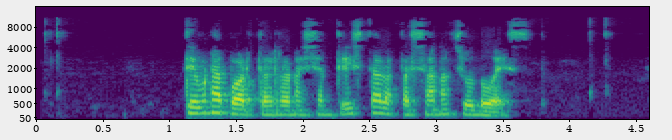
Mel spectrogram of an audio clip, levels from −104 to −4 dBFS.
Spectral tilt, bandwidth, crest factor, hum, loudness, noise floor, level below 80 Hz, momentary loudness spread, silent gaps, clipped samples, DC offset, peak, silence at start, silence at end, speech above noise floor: -4.5 dB/octave; 10.5 kHz; 20 dB; none; -20 LUFS; -74 dBFS; -68 dBFS; 11 LU; none; under 0.1%; under 0.1%; -2 dBFS; 1.1 s; 0.95 s; 55 dB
